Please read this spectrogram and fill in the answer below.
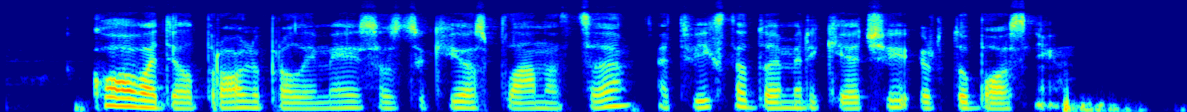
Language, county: Lithuanian, Kaunas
